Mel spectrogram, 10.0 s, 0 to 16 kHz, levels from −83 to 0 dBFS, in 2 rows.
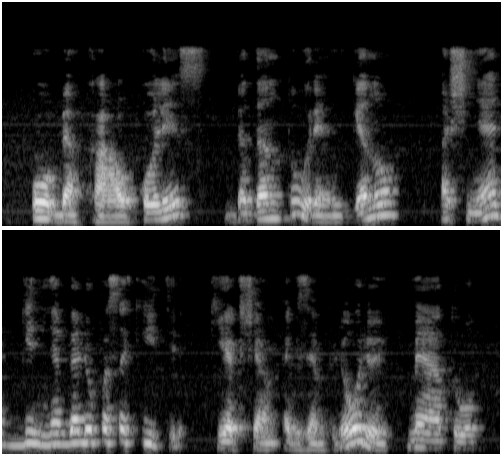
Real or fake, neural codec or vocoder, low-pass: real; none; 7.2 kHz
